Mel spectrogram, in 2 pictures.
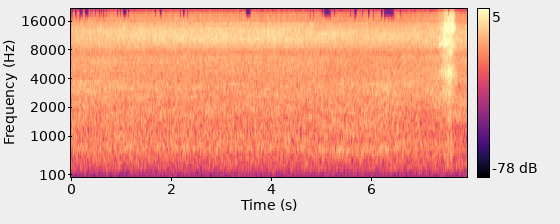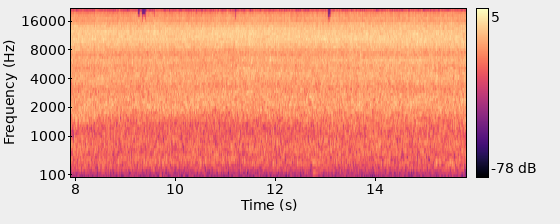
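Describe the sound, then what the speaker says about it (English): The Big Sur River in California rushes past riverside cabins, a steady, even wash of flowing water that stays close and constant throughout with no voices. "So this is the Big Sur River, which goes right past the cabin that we were staying in."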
